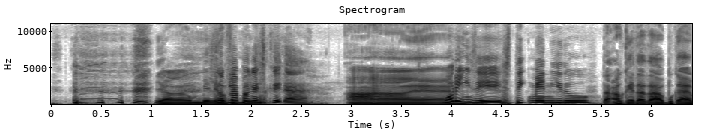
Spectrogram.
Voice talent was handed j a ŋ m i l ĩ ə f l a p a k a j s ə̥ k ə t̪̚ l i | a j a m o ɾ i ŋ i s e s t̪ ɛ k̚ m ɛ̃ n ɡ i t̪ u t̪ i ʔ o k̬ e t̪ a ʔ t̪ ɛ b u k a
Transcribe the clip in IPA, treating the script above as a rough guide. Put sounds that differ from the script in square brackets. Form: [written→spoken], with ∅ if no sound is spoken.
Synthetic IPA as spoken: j a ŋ m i l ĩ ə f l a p a k a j s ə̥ k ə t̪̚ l [i→a] | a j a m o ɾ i ŋ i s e s t̪ [ɛ→i] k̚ m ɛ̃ n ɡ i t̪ u t̪ [i→a] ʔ o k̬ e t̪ a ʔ t̪ [ɛ→a] b u k a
